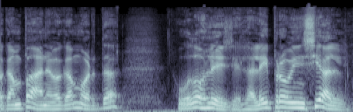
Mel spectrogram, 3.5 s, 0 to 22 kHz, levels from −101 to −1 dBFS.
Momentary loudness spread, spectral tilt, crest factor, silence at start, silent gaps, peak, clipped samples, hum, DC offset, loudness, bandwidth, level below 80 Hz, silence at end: 9 LU; -5 dB/octave; 12 dB; 0 s; none; -8 dBFS; under 0.1%; none; under 0.1%; -20 LUFS; 17 kHz; -42 dBFS; 0.05 s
